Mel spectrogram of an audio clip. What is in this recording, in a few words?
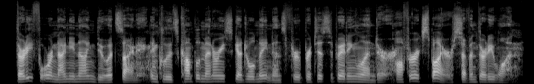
Disclaimer Automotive; Automotive Voiceover Styles That Fit the Road Ahead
